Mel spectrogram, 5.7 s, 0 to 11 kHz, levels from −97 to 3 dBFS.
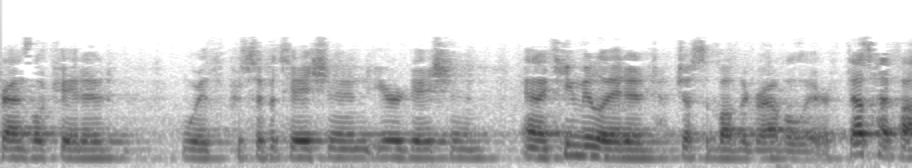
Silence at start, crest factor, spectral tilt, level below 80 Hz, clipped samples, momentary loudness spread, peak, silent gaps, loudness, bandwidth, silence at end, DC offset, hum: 0 s; 18 dB; -10 dB/octave; -72 dBFS; under 0.1%; 12 LU; -10 dBFS; none; -29 LUFS; 5.4 kHz; 0 s; under 0.1%; none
